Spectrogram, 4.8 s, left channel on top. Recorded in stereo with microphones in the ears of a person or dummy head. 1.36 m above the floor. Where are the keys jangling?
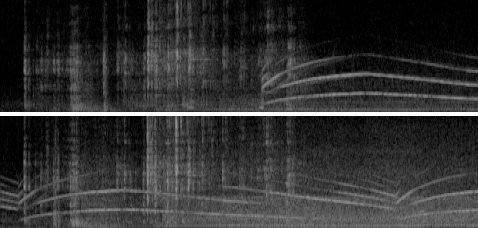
40° right (ahead or behind), 4 m; by 3.0 s 85° right, 4.5 m.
